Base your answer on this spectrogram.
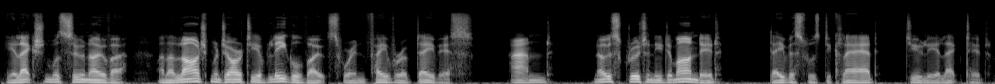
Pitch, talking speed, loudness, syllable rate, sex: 95 Hz, 155 wpm, -20 LUFS, 5.8 syllables/s, male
